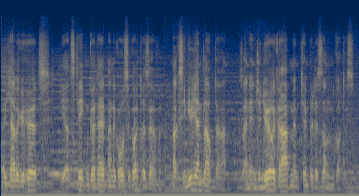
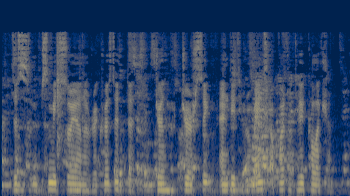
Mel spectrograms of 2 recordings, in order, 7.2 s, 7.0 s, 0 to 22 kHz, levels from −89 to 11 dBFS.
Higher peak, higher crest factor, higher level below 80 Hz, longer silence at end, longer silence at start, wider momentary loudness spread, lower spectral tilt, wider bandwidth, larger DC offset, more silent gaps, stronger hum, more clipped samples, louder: about the same, -2 dBFS vs -2 dBFS; about the same, 18 dB vs 22 dB; second, -60 dBFS vs -54 dBFS; about the same, 0 s vs 0 s; about the same, 0 s vs 0.05 s; about the same, 11 LU vs 10 LU; second, -3 dB/octave vs -4.5 dB/octave; first, 13 kHz vs 11.5 kHz; first, 2% vs under 0.1%; neither; neither; neither; first, -20 LUFS vs -23 LUFS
